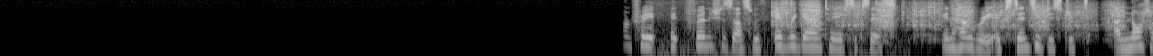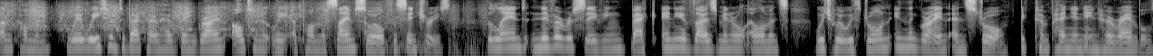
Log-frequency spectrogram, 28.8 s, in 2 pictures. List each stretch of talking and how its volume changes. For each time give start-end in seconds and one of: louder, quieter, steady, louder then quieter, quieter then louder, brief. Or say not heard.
7.8-28.7 steady.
